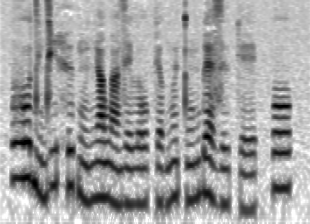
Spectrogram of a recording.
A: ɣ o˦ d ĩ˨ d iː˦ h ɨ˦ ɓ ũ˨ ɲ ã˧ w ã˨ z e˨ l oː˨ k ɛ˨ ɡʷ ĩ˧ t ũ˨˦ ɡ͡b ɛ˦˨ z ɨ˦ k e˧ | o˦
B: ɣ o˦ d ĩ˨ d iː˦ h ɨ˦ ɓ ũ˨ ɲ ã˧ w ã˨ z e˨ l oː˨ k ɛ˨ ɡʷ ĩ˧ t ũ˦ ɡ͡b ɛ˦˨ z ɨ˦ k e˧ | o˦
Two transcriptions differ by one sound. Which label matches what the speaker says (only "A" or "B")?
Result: A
